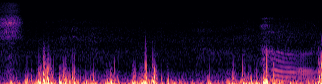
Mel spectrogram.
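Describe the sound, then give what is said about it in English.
Steady wind buffets the microphone over a rumbling wash of surf at the beach, a loud, continuous roar with rising and falling gusts and a brief higher tonal sound near the end. “It's beautiful. The beach is beautiful. Nature is beautiful. The water is beautiful.”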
